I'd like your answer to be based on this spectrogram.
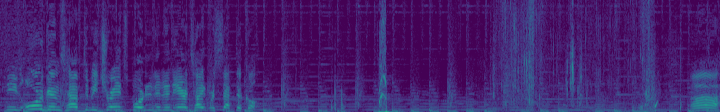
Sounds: music
speech
drip

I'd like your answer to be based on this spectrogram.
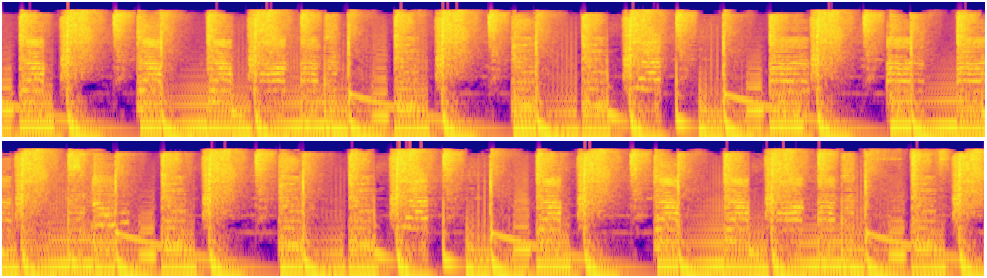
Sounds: disco
music

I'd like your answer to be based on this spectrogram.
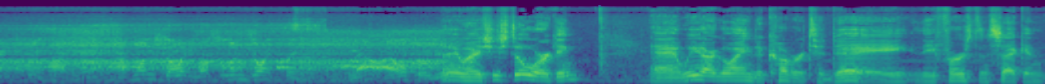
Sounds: radio
speech

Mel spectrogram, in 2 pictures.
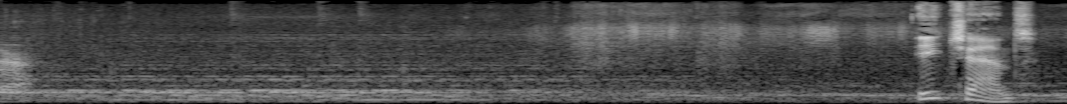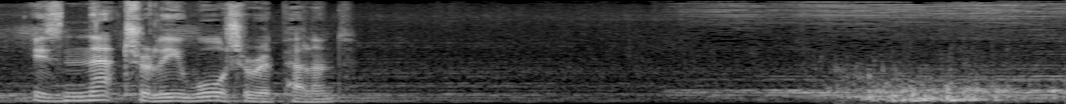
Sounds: music
insect
speech

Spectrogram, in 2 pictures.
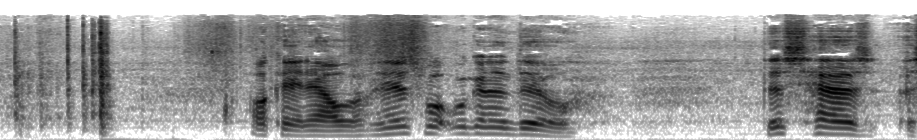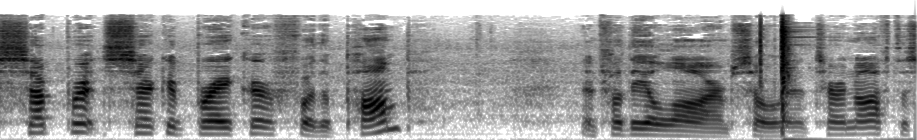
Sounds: speech

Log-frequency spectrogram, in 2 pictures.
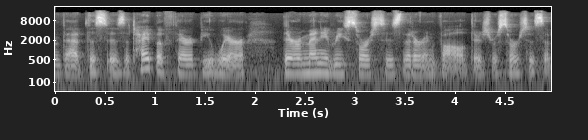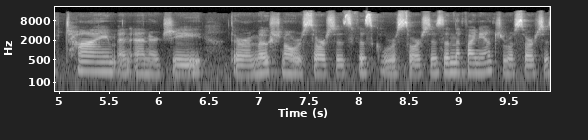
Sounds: speech
inside a small room

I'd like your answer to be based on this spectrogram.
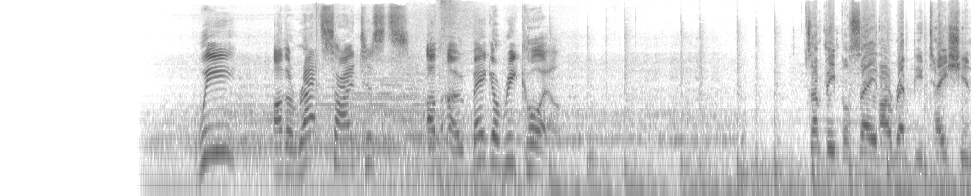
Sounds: music
speech

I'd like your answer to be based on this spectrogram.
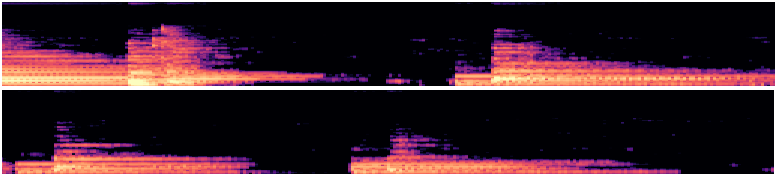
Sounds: musical instrument
guitar
plucked string instrument
music
acoustic guitar

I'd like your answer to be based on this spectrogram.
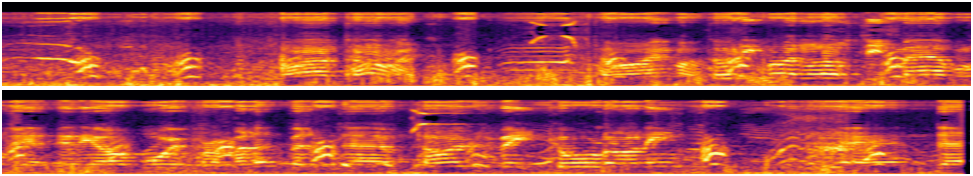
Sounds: bow-wow
speech

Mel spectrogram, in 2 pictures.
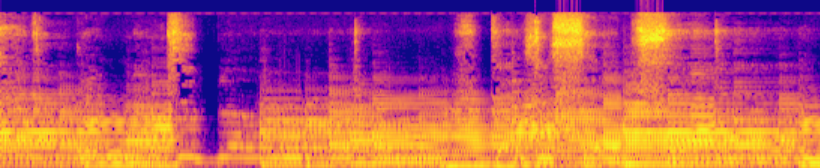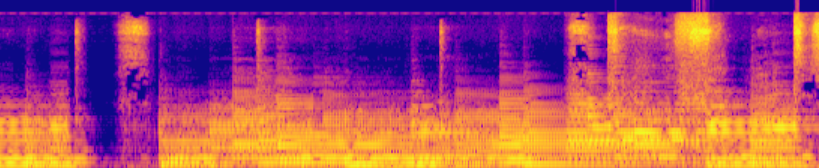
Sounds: zither

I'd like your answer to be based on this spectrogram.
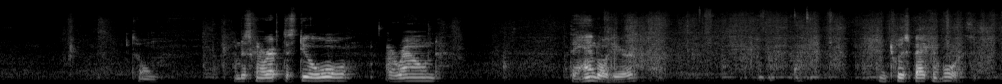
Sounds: eating with cutlery

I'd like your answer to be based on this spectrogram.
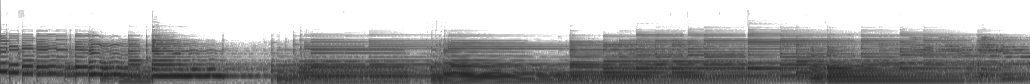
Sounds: music

